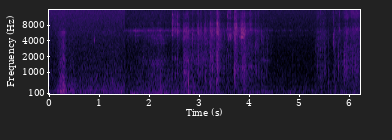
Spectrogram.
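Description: Hands rummaging in a cardboard box of plastic-cased (CGC-slabbed) comic books: a string of light clicks and knocks of the hard plastic cases, with some rustling, mostly in the middle of the stretch.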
